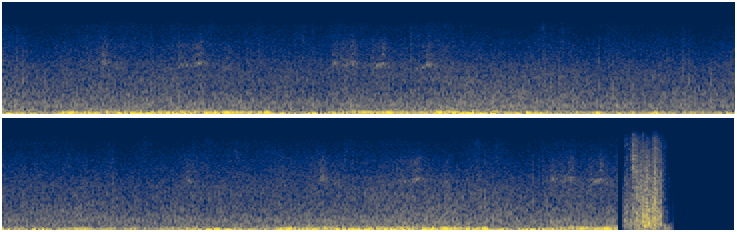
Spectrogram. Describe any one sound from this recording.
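Wind rushes steadily during a parachute descent.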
